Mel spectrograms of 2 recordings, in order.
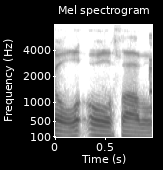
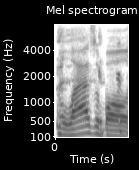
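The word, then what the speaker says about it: Olazábal: Thomas Bjorn, Jose Marazabal, Francisco Molinari, Jose Maria Olazabal. I know. I said it wrong. I was trying. No, you didn't. I'm mad that Olazabal has been the way the Brits have been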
